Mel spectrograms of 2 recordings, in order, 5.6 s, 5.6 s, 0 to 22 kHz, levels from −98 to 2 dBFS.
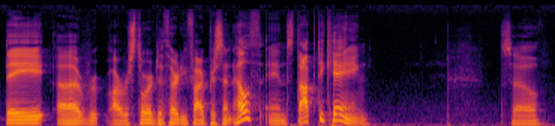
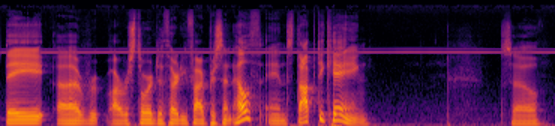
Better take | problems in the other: first | high-pitched whine; faint; throughout; 4 kHz, 25 dB below the speech

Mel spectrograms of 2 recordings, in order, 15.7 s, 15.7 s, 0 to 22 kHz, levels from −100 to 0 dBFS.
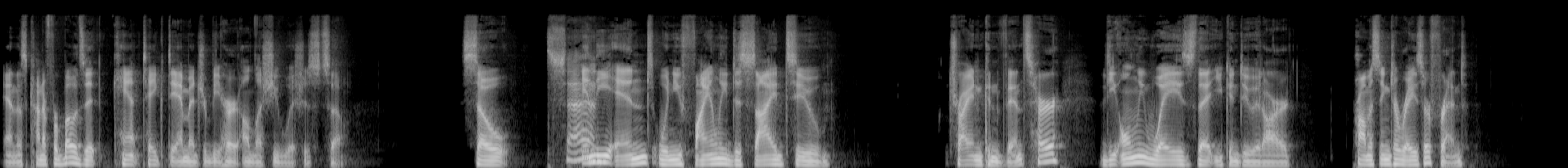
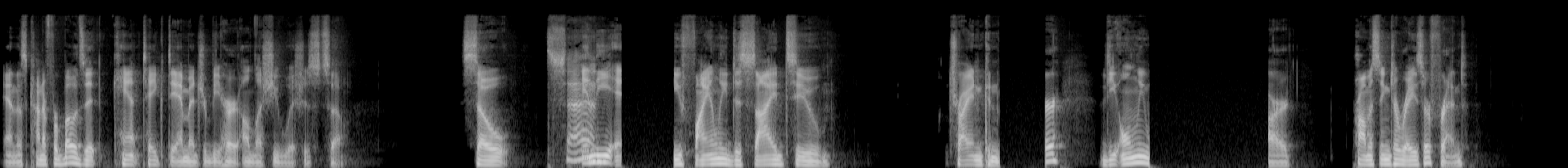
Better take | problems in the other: first | audio cutting out; at 6 s for 0.5 s, at 10 s and at 11 s for 1 s

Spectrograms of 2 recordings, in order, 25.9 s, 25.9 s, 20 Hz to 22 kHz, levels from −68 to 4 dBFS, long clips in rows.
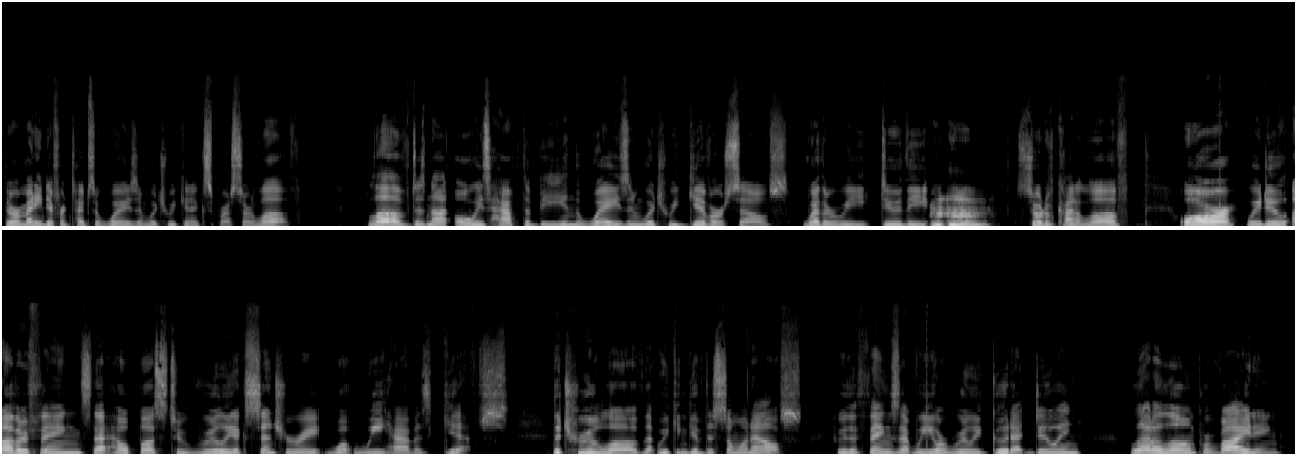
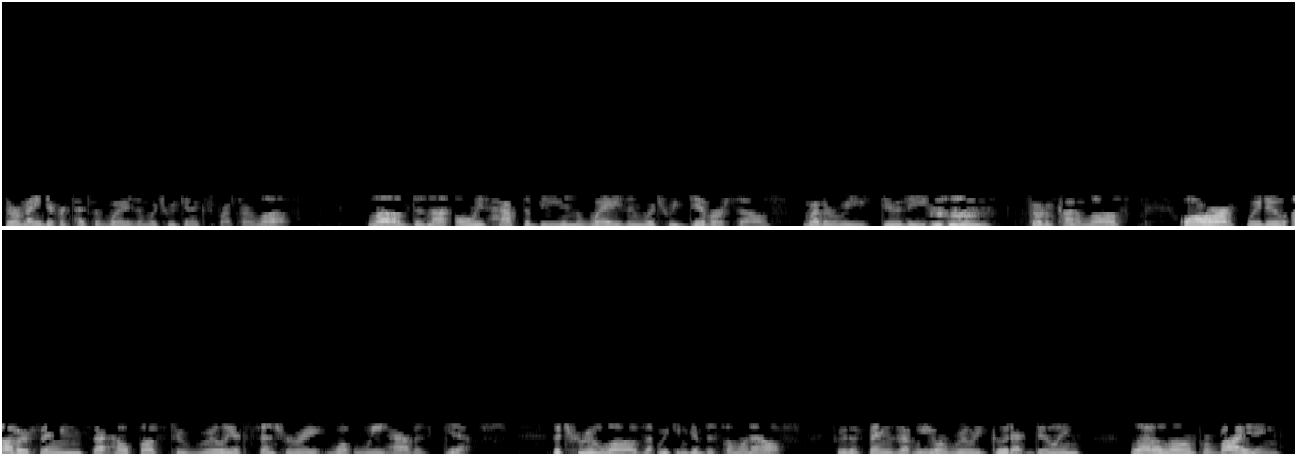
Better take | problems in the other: first | garbled, watery; badly; nothing above 3 kHz

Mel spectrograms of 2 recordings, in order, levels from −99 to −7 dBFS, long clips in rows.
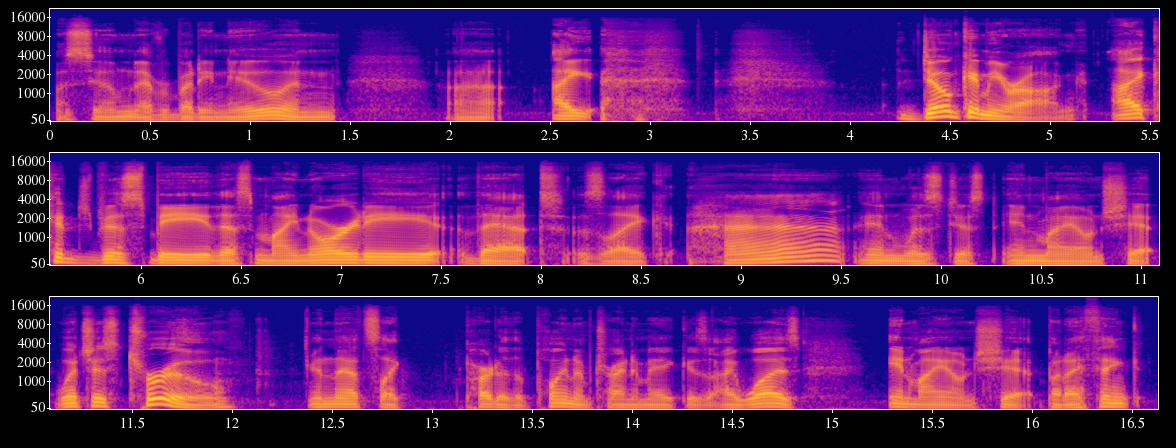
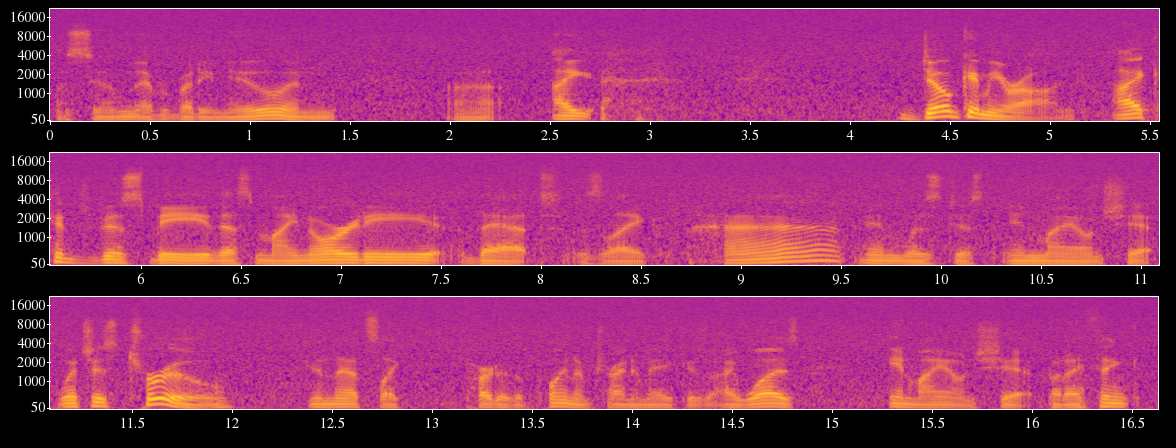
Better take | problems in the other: first | hiss; noticeable; throughout; 10 dB below the speech

